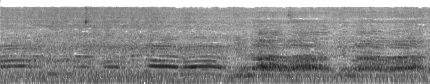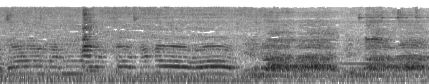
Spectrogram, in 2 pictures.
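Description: Protesting crowd chanting slogans in call and response: one man shouts out a line and the crowd answers with a loud massed shout, about three times.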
